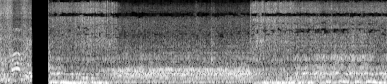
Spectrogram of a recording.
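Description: A racing motorcycle engine runs loudly nearby.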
